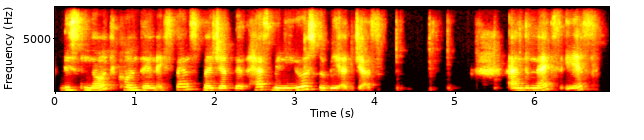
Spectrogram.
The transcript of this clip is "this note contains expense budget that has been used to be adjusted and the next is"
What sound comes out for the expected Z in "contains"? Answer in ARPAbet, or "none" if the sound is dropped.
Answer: none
